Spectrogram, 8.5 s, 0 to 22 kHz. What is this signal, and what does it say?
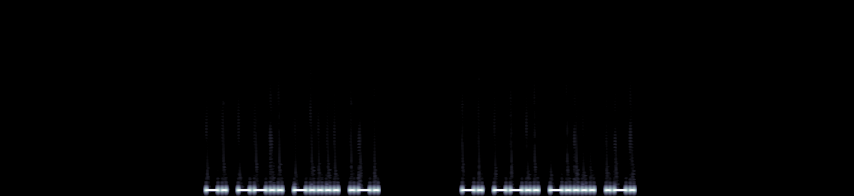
Morse code, heard as a keyed tone, about 30 wpm, 700 Hz. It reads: NZ6R NZ6R
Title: USA Call Signs - 4 Characters - Repeated 2x - 30wpm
